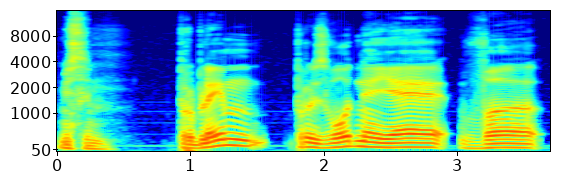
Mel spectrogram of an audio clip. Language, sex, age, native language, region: Slovenian, male, 30-49, Slovenian, Central Slovenia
